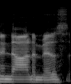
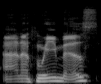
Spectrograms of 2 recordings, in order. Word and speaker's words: anonymous: because there's a W in anonymous, and the first time he came in chat, I butchered his name and said Anna Weemus, and then I was like, oh, it's anonymous, Oops, and I'm an idiot.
